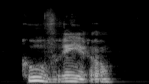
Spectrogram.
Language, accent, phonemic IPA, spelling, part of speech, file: French, Canada, /ku.vʁi.ʁɔ̃/, couvriront, verb, LL-Q150 (fra)-couvriront.wav
- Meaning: third-person plural future of couvrir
